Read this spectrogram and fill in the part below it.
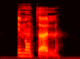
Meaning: Emmentaler
- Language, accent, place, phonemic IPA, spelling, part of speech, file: French, France, Lyon, /e.mɑ̃.tal/, emmental, noun, LL-Q150 (fra)-emmental.wav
